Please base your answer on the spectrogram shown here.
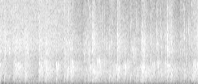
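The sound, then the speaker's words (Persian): A studio audience claps, giving a quiet, even patter of many hands that continues without a break for two seconds. “برای خودتون دست بزنین.”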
